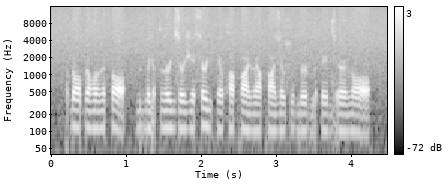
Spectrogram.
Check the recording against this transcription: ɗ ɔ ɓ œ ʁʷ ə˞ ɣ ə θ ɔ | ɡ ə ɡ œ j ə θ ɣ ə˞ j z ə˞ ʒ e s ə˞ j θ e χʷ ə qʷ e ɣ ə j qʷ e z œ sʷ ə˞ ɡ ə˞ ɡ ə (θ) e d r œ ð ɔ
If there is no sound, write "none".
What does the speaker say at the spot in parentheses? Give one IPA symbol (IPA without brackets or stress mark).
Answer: θ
